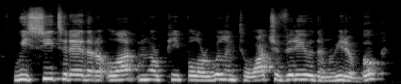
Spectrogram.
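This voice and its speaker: A woman's fairly quick delivery in an unremarkable speaking voice, fairly high in pitch, with fairly even intonation. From US, Saudi parents. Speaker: aerospace engineer and STEM educator. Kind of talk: interview.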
